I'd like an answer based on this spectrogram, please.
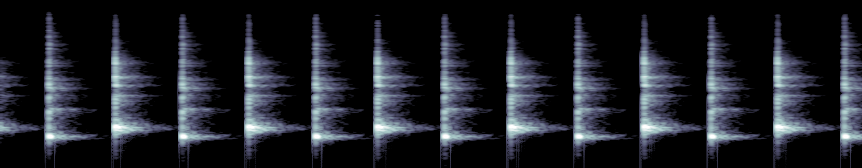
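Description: Clock-style ticking sound effect of a quiz countdown timer: hollow wood-block-like ticks, about two a second, evenly spaced.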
